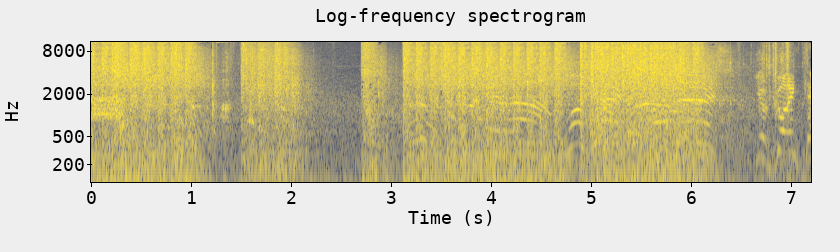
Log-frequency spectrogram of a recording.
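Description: Dense gunfire crackles through a shootout in the video game GTA 4, rapid shots layered over game sound with a few short breaks, while voices talk over the action.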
